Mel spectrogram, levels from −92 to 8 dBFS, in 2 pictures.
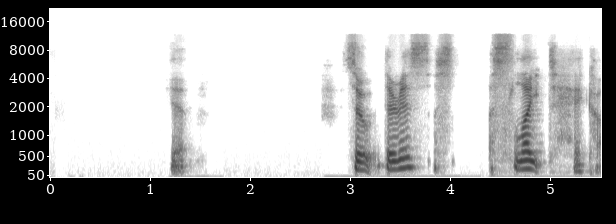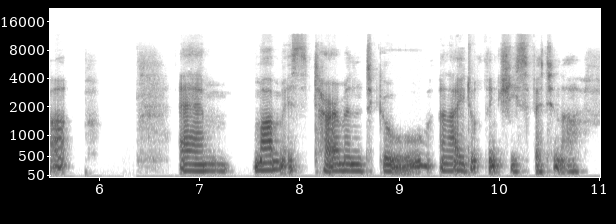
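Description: A speech recording with sample clock jitter all the way through: the converter's timing wobbles by around a microsecond, so each sample lands slightly off. That adds a faint hiss, roughly 40 dB under the voice, which gets grittier on loud, bright sounds and disappears in pauses.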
